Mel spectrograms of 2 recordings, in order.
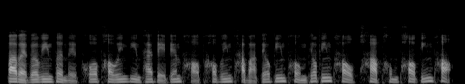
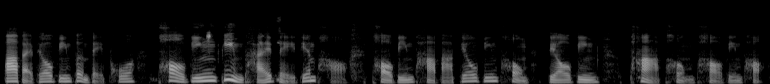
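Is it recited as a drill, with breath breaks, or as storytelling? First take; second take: drill; breath breaks. First: It is recited as an even, mechanical drill. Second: It is recited with varied breath breaks.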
